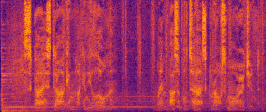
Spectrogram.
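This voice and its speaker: An actor playing a stern, commanding old Norse god in a video game, speaking solemnly and formally. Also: male voice, fairly low pitch, steady tone, a little slow, vocal fry, loud music behind the voice. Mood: brooding. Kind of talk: video game cutscene acting.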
